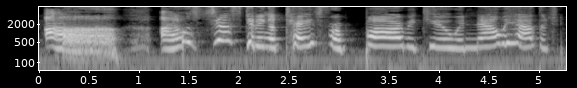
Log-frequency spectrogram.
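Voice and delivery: high, loud mock wail of a kid; child's tantrum. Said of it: "Temper tantrum, breakdown".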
